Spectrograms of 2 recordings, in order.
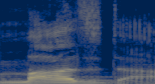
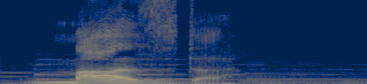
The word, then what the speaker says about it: Mazda: They say it with a long A in the UK. Mazda. Or Mazda.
